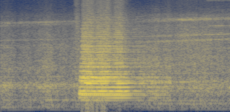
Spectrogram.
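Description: A locomotive horn blasts briefly.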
